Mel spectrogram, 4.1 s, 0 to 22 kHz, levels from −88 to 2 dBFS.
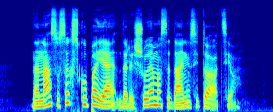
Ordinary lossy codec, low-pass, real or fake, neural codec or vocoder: none; 19.8 kHz; real; none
